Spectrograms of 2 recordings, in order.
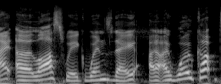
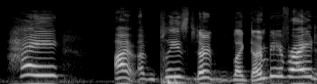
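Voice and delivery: put-on sweet honeyed voice, higher, slower; 8 semitones higher than usual. Retelling the first time seeing them, coaxing with honey, in a put-on sweet voice. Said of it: "give me your I have an issue with my neighbor like voice".

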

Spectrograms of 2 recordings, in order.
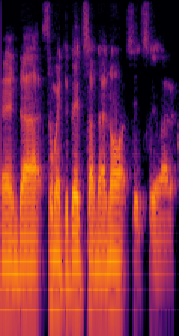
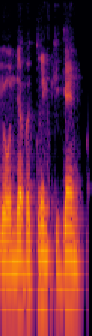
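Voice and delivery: put-on South African accent laid on strong. Retelling what a doctor told them about drinking: strong South African accent. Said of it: "strong South African accent".

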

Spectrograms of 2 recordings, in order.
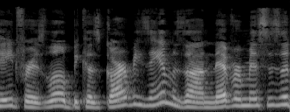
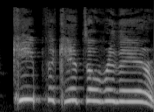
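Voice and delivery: mock yell, much higher; 9 semitones higher than usual. Speaker quotes a man yelling to Albert: imitating someone yelling. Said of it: "I love how he's yelling to Albert".

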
